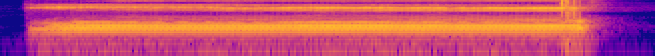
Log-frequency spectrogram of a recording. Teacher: قاف الف زبر قا، الف سے پہلے زبر ہے، الف مدہ، قاف حروف مصالحہ میں سے اس کو موٹا پڑھیں گے، الف کو بھی موٹا پڑھیں گے، اور فا کے اوپر جزم لگی ہوئی ہے، حروف مدہ کے بعد سکون اصلی جزم آ رہی ہے، مد لازم کا قاعدہ لگ رہا ہے، تین الف کے برابر کھینچیں گے اور قاف کو اور موٹا کر کے پڑھیں گے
